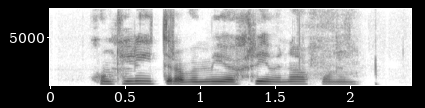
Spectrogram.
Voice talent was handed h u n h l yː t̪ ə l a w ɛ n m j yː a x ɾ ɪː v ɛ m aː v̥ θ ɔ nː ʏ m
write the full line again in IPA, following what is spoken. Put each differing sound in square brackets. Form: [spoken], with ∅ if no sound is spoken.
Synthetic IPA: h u n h l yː t̪ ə [ɾ] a [v] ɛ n m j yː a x ɾ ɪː v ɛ [n] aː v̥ [h] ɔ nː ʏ m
